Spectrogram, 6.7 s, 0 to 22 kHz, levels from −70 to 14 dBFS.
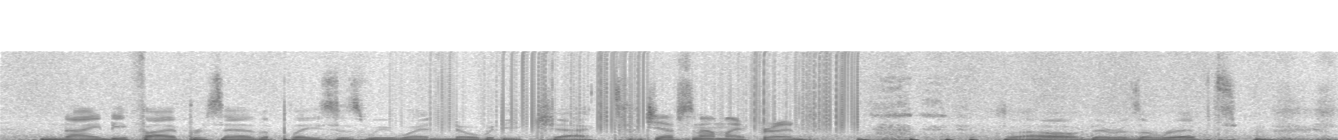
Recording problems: squashed, flat; heavily
crackling; loud; from 2 to 4.5 s; 3 dB below the speech
hiss; noticeable; throughout; 10 dB below the speech

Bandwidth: 14 kHz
